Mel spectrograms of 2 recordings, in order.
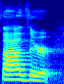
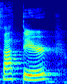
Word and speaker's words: father: My father, lembra de colocar a língua entre os dentes na hora de pronunciar father, né? Porque tem um TH e não é father com D, e muito menos fater com som de T.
